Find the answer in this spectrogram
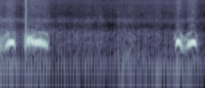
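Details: Spotted dove used as a decoy in trapping practice in Thailand, giving soft, low cooing: a short coo, then a longer drawn coo, a pause, and a quick paired coo at the end, over a faint low hum.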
